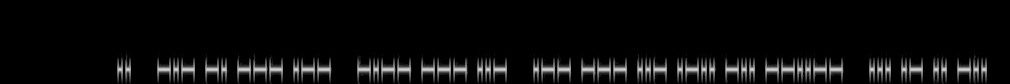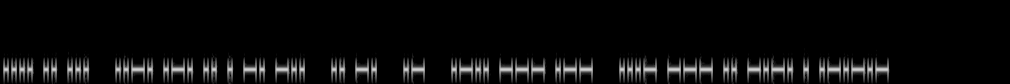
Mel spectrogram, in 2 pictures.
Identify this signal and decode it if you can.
Morse code, heard as a keyed tone, about 30 wpm, 700 Hz. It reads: I KNOW YOU WOULD, SAID HIS FRIEND IN A LOW VOICE.
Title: Sentences from Top 1000 Words - Review Part 1 - 30wpm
